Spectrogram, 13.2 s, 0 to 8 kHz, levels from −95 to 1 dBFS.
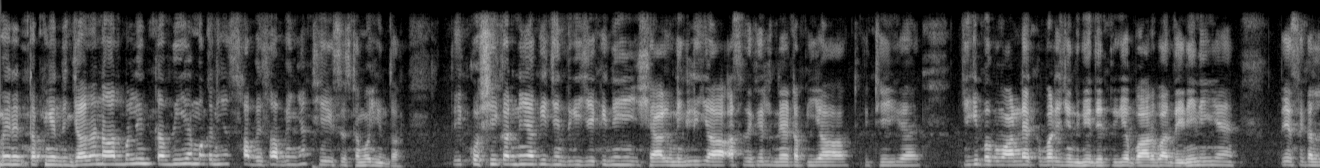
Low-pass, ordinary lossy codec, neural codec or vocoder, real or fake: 7.2 kHz; none; vocoder, 22.05 kHz, 80 mel bands, Vocos; fake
